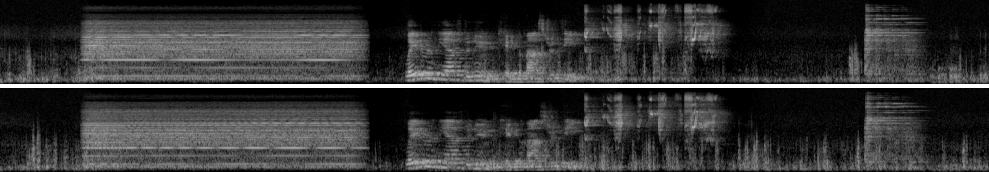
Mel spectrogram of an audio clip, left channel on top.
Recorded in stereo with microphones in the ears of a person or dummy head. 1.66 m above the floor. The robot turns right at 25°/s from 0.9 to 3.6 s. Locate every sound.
4.0 s a man speaking: 45° left (ahead or behind), 3.5 m
5.8 s a squeak: centre (ahead or behind), 1.4 m
8.6 s cutlery clinking: 5° right (ahead or behind), 4.5 m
